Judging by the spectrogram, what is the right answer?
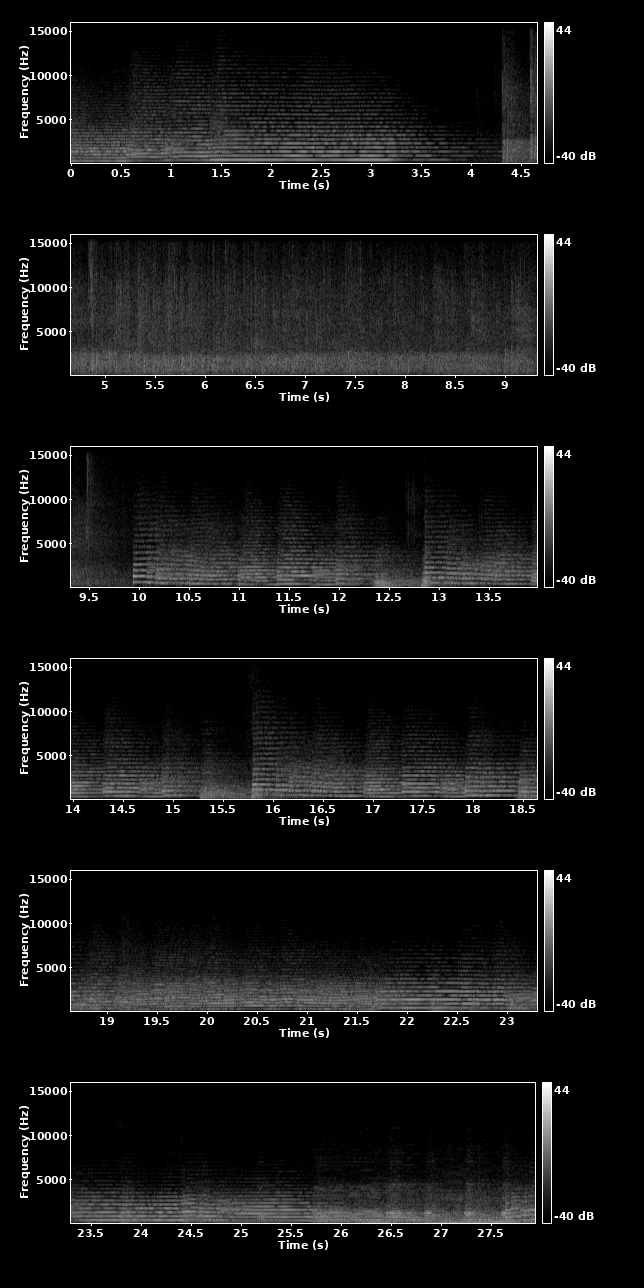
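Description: Jazz trumpet and accordion duo playing. A long held trumpet note opens, then about six seconds of even noise, and from about ten seconds in a moving trumpet melody over accordion chords and bass.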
